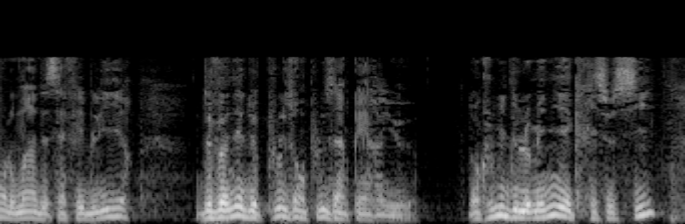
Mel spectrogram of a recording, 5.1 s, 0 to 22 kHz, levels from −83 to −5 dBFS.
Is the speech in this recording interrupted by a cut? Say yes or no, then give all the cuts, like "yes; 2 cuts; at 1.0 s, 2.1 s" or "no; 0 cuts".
yes; 1 cut; at 3.4 s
